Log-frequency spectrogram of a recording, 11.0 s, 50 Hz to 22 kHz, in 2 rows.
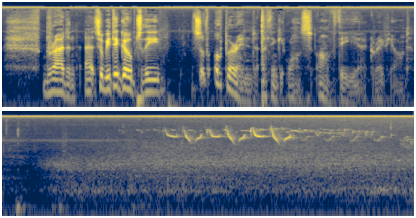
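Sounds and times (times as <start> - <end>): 
steady outdoor hum: 0.0 - 10.9
speech: 0.6 - 5.6
birdsong at the upper end of a graveyard: 6.0 - 10.9.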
